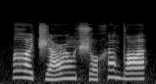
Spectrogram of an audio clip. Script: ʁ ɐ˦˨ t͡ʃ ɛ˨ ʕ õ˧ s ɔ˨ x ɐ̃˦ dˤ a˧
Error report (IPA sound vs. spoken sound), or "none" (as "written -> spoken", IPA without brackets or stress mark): s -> ʃ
